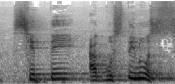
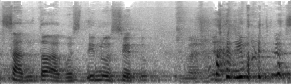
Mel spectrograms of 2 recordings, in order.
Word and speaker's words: Santo Agustinus: dan lain-lain ada satu yang unik namanya yaitu Siti Agustinus judul aja nah saya nggak pulang kata Siti Agustini Siti Agustinus Santo Santo Agustinus Titi Agustinus Facebook lu ngajak Teteh kan itu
